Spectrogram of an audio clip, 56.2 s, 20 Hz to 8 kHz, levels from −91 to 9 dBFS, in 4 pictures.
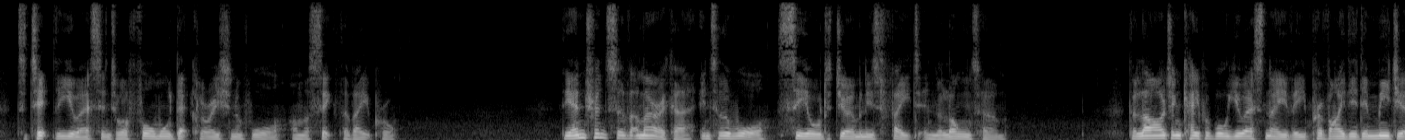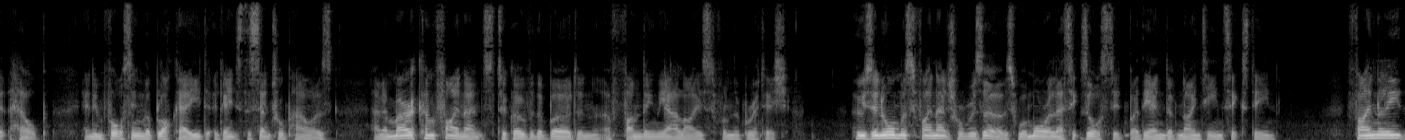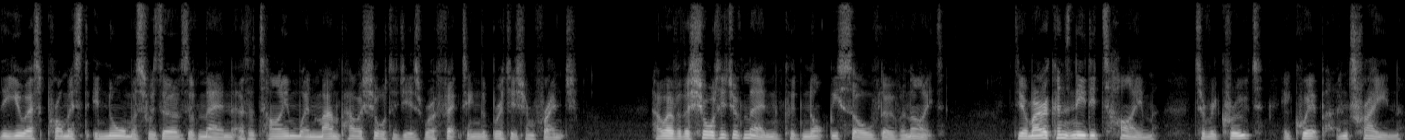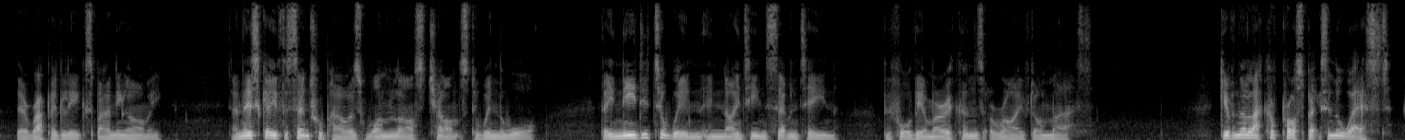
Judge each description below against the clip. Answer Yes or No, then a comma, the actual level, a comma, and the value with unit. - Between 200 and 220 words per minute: No, average, 160 wpm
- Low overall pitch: Yes, low, 125 Hz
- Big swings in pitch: No, average, 4.3 semitones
